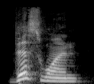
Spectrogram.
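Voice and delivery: ordinary delivery

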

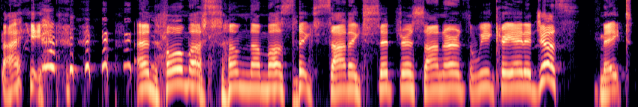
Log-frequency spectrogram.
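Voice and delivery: put-on Aussie pitchman breaking into chuckles; best Australian accent. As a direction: read the can copy in broad Aussie, amused. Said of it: "Best Australian accent?".

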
